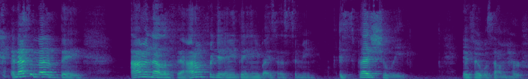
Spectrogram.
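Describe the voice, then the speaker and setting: A woman with a bright, sharp tone and fairly low pitch talks at a very fast pace, with very wide pitch swings. Long, frequent pauses break up her speech. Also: big swings in loudness. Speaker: vlogger. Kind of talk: casual vlog rant. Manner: loud.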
